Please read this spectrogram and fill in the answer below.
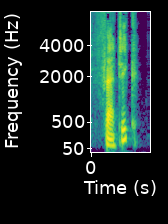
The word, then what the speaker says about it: phatic: P-H-A-T-I-C, pronounced fatic.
